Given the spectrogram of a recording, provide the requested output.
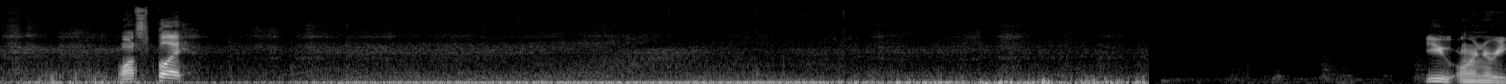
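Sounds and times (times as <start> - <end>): low rumble: 0.0 - 11.5.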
